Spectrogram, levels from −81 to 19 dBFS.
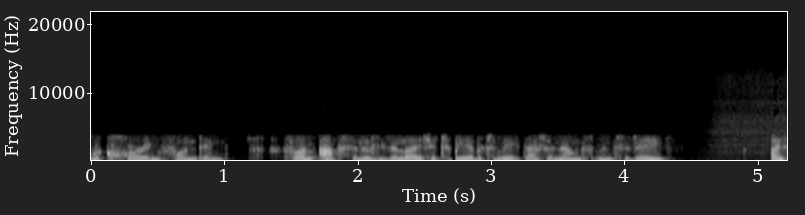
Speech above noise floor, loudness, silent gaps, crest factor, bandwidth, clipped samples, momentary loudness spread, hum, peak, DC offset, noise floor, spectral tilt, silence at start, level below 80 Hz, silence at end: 33 dB; -23 LUFS; none; 24 dB; 6.6 kHz; under 0.1%; 10 LU; none; 0 dBFS; under 0.1%; -57 dBFS; -8.5 dB/octave; 0 s; -60 dBFS; 0 s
